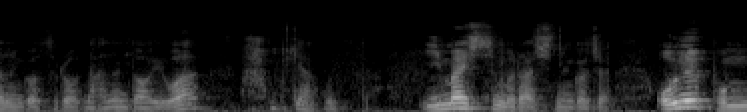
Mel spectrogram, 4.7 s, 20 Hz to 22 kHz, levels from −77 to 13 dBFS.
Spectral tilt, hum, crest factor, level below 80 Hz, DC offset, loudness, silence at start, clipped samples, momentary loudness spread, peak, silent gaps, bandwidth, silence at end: -7 dB/octave; none; 22 dB; -54 dBFS; under 0.1%; -26 LUFS; 0 s; under 0.1%; 25 LU; -6 dBFS; none; 9.6 kHz; 0 s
